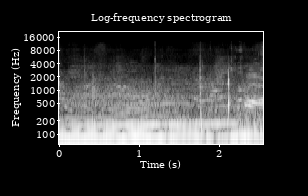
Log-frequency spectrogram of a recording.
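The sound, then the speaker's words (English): A truck's engine rumbles low and steady as it passes, a deep droning hum with faint background murmur and a few brief clicks over the top. “That was just a truck.”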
